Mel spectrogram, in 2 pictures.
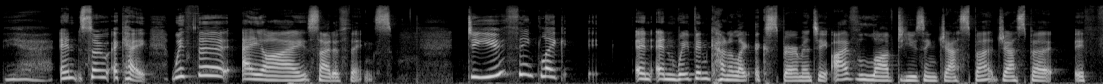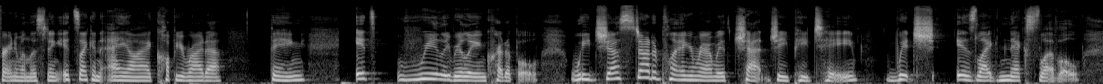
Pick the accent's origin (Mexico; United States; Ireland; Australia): Australia; accent: Australian; I sound so Australian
